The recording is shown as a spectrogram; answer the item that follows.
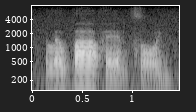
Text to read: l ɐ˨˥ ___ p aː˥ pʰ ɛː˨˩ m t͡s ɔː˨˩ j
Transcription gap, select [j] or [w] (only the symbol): w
